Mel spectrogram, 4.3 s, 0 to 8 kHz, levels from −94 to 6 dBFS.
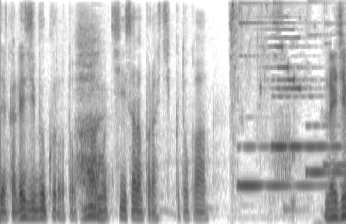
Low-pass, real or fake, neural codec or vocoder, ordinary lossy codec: none; real; none; none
